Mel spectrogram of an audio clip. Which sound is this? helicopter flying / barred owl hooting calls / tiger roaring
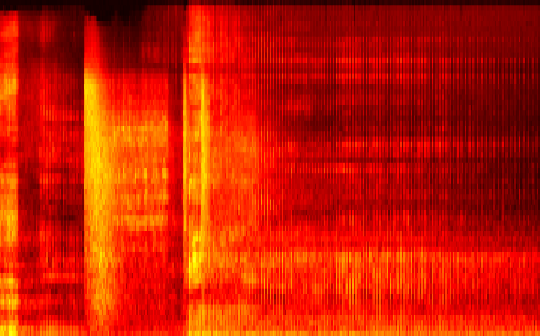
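tiger roaring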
